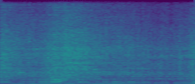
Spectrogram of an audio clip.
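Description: A new motorcycle engine idles loudly and close, its low throbbing note rising in a short rev before settling back to a steady rumble, with no voices over it.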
